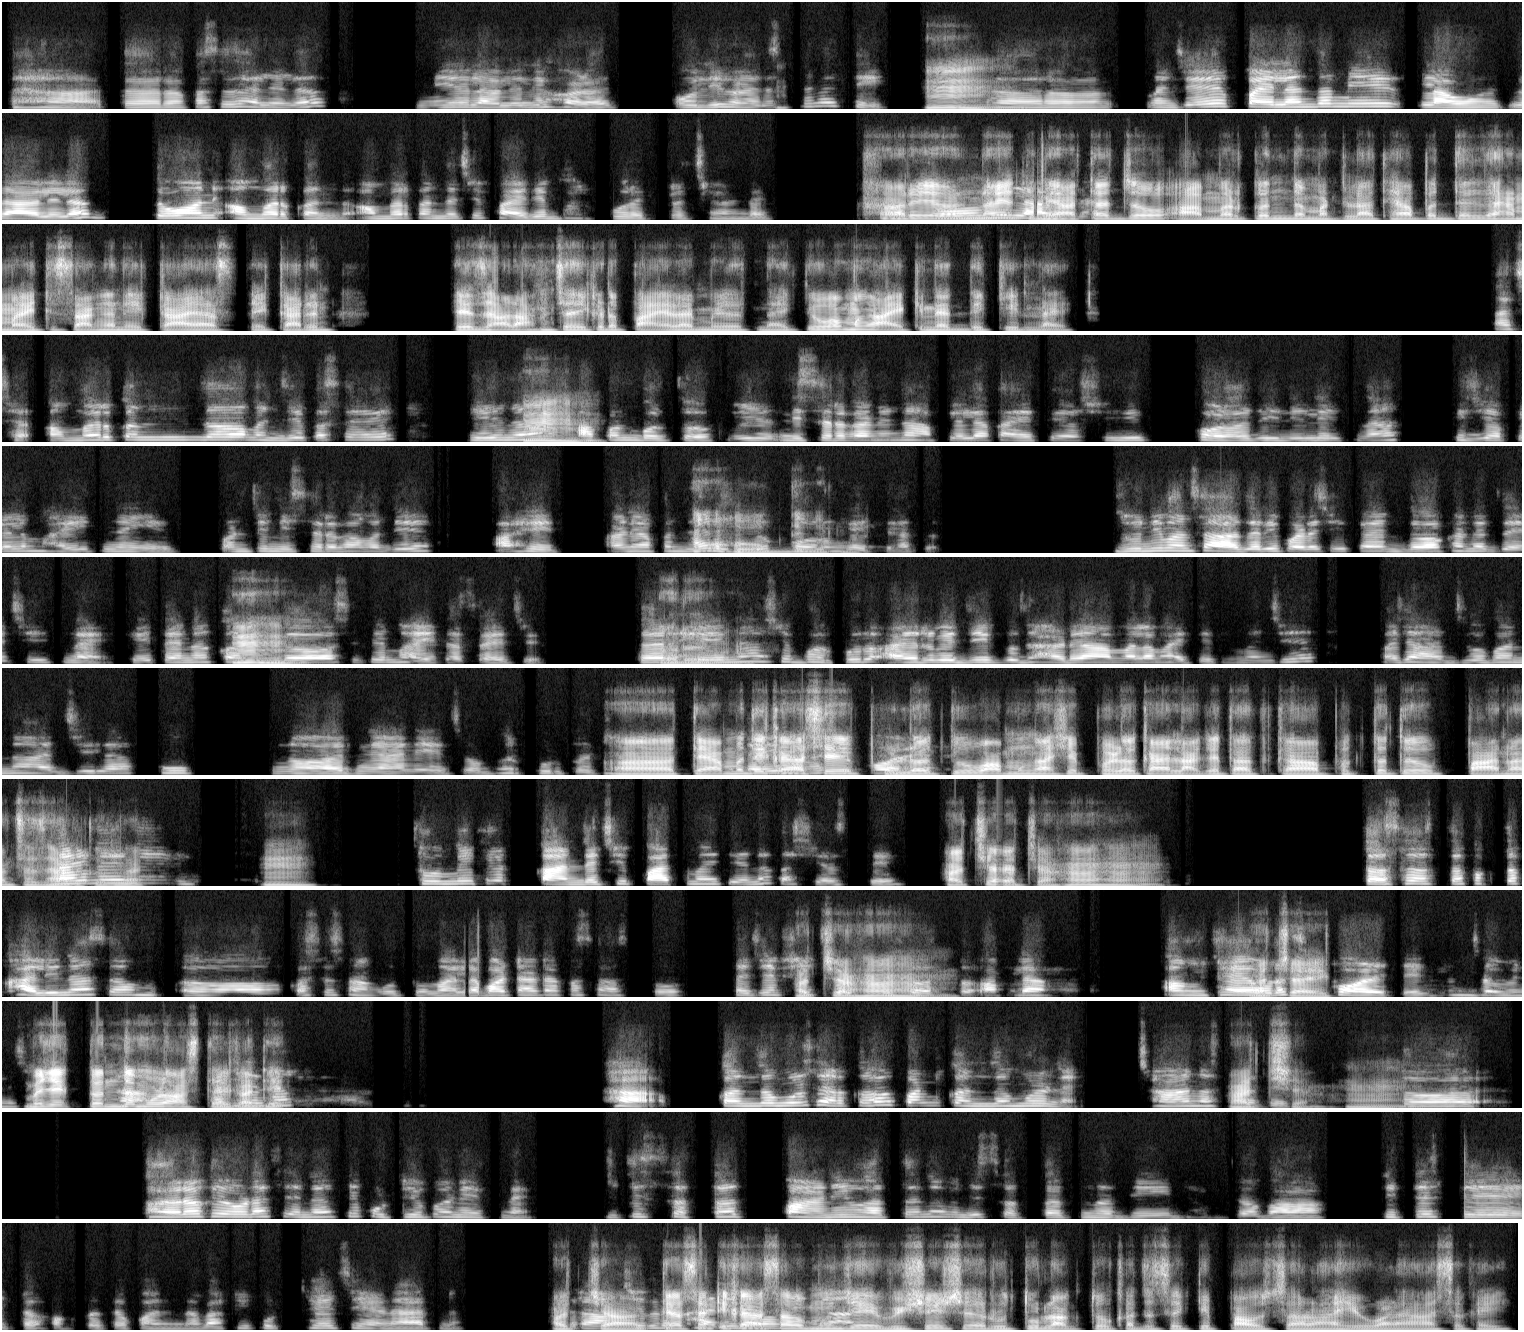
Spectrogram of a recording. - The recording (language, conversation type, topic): Marathi, podcast, प्रत्येक ऋतूमध्ये झाडांमध्ये कोणते बदल दिसतात?
- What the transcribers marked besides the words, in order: horn; other background noise; laughing while speaking: "आमच्या"; laughing while speaking: "किंवा मग"; tapping; background speech; stressed: "कुठेच"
